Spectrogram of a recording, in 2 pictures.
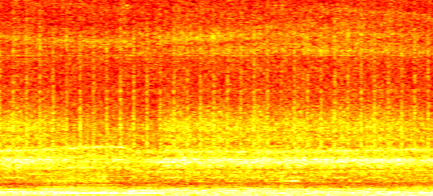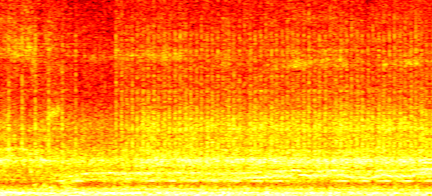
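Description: Slamming brutal death metal recording: heavily distorted guitars and drums playing as a loud, dense, unbroken wall of sound.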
